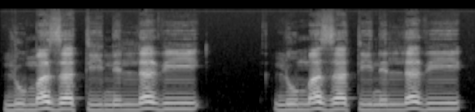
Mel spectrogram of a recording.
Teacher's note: it should be no gap in the middle in your recitation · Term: joining noon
